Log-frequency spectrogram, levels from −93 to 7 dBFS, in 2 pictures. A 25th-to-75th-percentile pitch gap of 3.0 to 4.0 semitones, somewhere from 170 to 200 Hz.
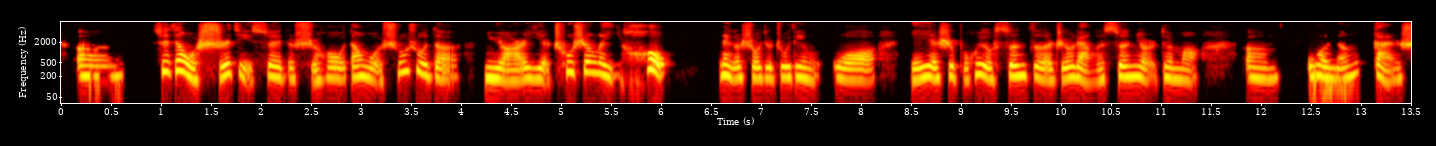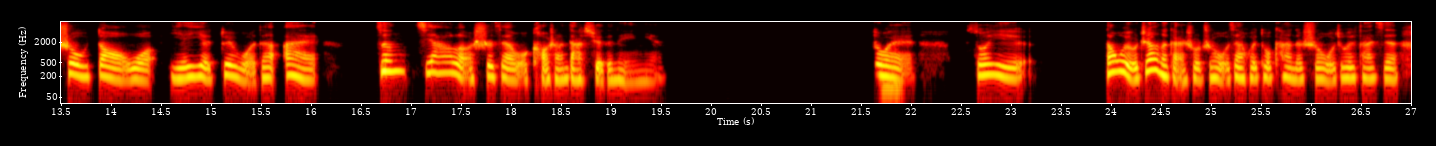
Yes: average, 3.7 semitones; medium, 185 Hz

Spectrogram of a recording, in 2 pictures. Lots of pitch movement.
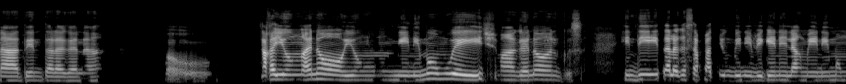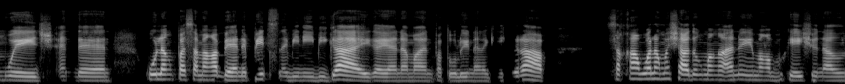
No: average, 3.1 semitones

